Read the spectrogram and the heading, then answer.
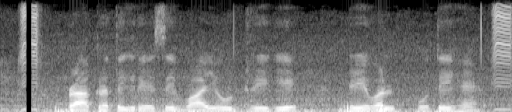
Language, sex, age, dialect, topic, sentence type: Hindi, male, 18-24, Kanauji Braj Bhasha, agriculture, statement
